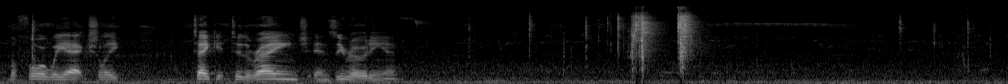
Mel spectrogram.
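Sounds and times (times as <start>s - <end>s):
rifle action clacking: 5.3s - 7.1s.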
